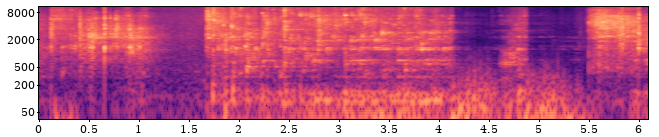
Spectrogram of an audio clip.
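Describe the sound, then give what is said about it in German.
Old flat soda with hardly any carbonation left is poured away, glugging out of a bottle into a sink in a steady splashing pour lasting several seconds with a couple of brief breaks, no voices. “Aber die kann ich wegkippen, weil da ist kaum noch Kohlensäure drin.”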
